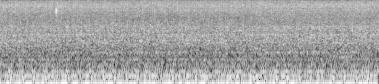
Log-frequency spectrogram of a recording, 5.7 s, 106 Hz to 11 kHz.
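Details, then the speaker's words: 1978 VW Scirocco with swapped VR6 24v engine idling after fixing a buzzing-relay ground fault that prevented starting; smooth, even low idle hum holding constant pitch, no stumbles or knocks; healthy idle. "But doesn't that sound good? Doesn't that sound good? Nice and smooth."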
